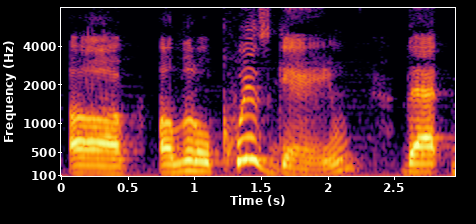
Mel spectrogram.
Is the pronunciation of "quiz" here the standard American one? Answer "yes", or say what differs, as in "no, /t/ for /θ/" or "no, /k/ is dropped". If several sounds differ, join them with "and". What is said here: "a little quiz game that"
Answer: yes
